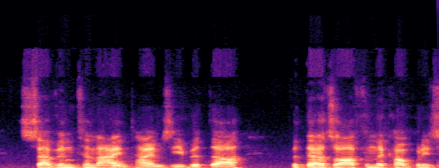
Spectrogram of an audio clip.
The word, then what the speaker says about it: EBITDA: or phrases to pronounce ibita i've heard abita ebitda ebitda right so you're the industry the beta we usually call it ebitda i mean you could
